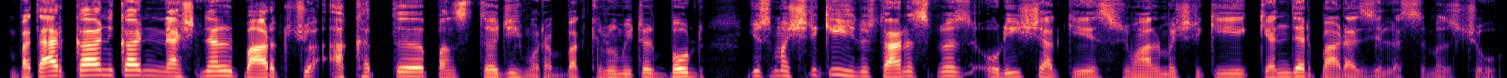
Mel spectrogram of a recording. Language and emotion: Kashmiri, neutral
